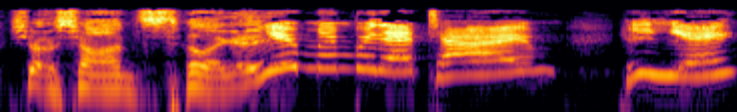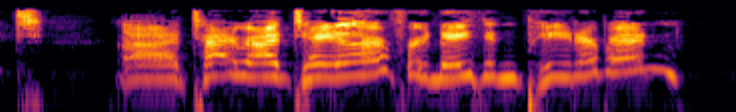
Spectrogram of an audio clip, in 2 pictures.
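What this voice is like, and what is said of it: Nerdy character voice. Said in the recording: “That was my old nerd voice ... There's the voice”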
